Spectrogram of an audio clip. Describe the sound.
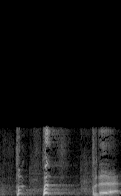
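A person imitates a dog retching and throwing up with their voice: two short, sharp hacking gulps, then a longer, strained gagging heave.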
